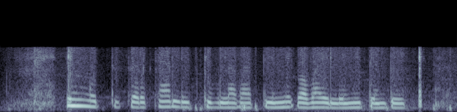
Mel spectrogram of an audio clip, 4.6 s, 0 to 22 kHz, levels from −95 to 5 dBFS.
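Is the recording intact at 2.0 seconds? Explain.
No. At 2.0 seconds the speech carries G.726 ADPCM damage, present throughout the clip. Coding only a few bits per sample of prediction error leaves a harsh, rasping hiss that follows the speech level, which fits the 16 kbit/s mode. The line band spans 150 Hz to 3.5 kHz, with nothing above 3.9 kHz.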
